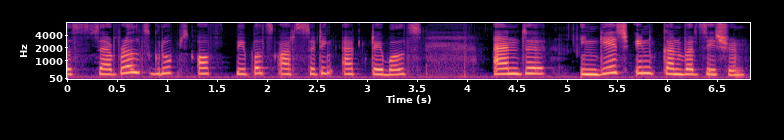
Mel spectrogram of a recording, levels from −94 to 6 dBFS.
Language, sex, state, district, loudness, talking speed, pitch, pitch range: English, female, Jharkhand, Garhwa, -15 LUFS, 105 wpm, 280 Hz, 265-305 Hz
